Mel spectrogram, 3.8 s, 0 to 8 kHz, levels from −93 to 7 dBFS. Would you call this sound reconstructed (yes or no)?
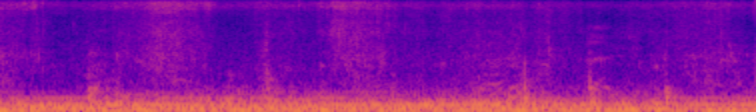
no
